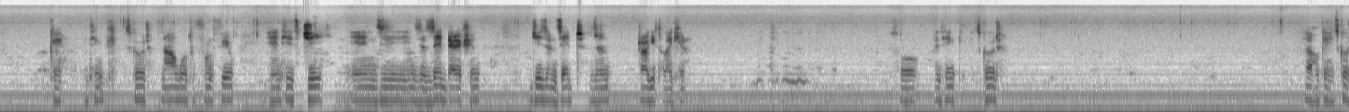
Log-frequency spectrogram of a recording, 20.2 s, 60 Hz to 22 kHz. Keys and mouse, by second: 2.2 KP_1, 3.6 g, 13.8 click, 18.2 KP_1, 20.1 Tab.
